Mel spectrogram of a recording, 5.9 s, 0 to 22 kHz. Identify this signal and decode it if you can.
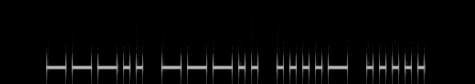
Morse code, heard as a keyed tone, about 15 wpm, 700 Hz. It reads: 8845
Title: Numbers - 4-Digit 15wpm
